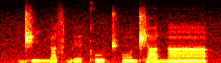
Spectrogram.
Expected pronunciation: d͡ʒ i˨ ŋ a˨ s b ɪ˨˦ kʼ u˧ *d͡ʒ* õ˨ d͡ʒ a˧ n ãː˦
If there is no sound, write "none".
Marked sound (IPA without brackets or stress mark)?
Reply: t͡ʃʼ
